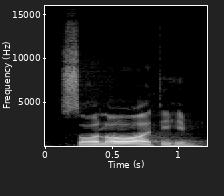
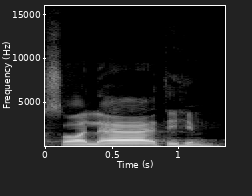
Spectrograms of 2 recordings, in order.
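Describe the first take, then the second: First: The lam is pronounced heavy and thick. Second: The lam is pronounced light and thin. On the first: The speaker calls it wrong. "membaca lam setelah shad dengan tebal" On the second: The speaker calls it right. "Akan tetapi baca"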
